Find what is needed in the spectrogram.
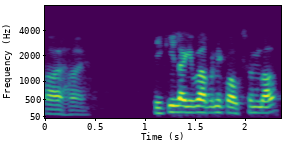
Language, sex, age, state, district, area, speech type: Assamese, male, 30-45, Assam, Lakhimpur, rural, conversation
